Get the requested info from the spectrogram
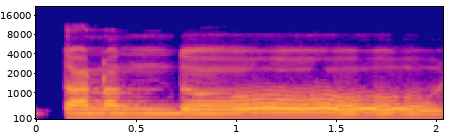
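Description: A man singing a Bengali devotional verse solo and unaccompanied: a short phrase, then a long drawn-out note with a slowly wavering pitch.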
